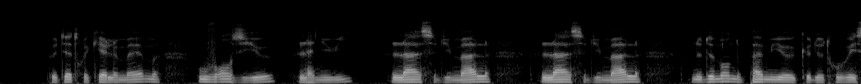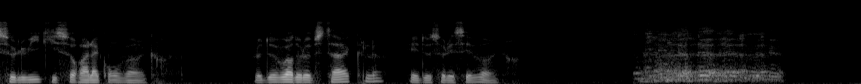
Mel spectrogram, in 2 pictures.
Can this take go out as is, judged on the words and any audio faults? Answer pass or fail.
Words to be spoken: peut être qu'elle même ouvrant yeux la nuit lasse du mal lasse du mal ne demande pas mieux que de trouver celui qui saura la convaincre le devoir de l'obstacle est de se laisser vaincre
fail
